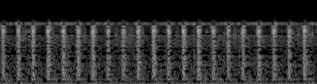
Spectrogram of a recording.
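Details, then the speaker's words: Homemade rotary-valve compressed-air engine, timing retarded and flywheel balanced, up to about 25 psi: crisp, even exhaust puffs about 200 a minute, steady with no misses; normal slow running. "Nice and slow. I like that."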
